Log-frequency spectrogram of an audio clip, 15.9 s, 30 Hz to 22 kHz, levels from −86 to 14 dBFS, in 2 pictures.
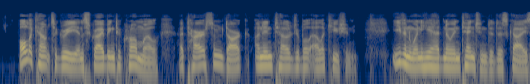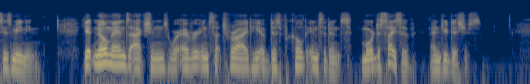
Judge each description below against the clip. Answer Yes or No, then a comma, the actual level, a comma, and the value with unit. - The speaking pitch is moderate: No, low, 115 Hz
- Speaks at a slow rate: No, average, 145 wpm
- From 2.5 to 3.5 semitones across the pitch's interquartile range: Yes, average, 3.2 semitones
